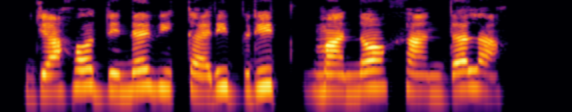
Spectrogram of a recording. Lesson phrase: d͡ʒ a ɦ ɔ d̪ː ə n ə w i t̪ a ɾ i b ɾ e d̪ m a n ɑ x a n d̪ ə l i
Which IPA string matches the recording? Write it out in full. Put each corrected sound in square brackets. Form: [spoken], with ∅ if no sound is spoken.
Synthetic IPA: d͡ʒ a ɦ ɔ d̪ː ə n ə w i t̪ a ɾ i b ɾ [i] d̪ m a n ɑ x a n d̪ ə l [a]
